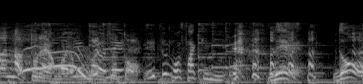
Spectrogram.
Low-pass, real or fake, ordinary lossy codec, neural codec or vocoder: 7.2 kHz; real; none; none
